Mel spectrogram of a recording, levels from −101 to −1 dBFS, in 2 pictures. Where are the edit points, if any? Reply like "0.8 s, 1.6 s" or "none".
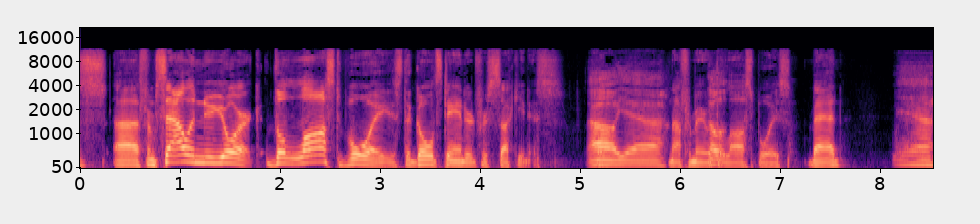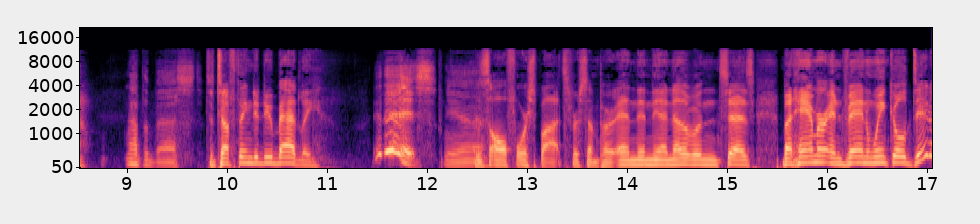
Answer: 12.1 s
